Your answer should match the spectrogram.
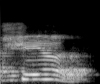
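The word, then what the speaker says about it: share: आपका आ जाए अगर शेयर शेयर देखो यहां पर स्पेलिंग में तो इ है लेकिन बोलने में नहीं आ रहा वो इ हमारा वर्ड है शेयर आर पे ही एंड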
